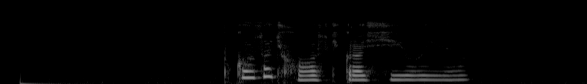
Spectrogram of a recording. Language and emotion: Russian, sad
